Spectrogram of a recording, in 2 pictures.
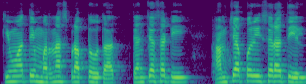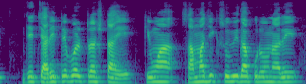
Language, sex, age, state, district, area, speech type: Marathi, male, 18-30, Maharashtra, Washim, rural, spontaneous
